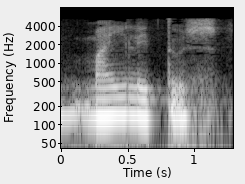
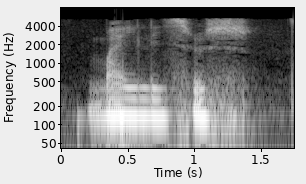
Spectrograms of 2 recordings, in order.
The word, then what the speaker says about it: Miletus: Meskipun tulisannya Miletus. Kalau pakai lidah Inggris biasanya dibacanya Miletus. Tapi pakai lidah Yunani Miletius.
